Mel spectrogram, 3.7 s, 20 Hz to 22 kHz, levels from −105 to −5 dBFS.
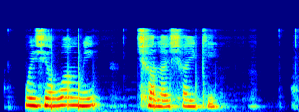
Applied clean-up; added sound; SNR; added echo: none; none; none; reverberation time 0.2 s.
